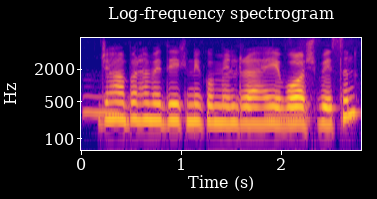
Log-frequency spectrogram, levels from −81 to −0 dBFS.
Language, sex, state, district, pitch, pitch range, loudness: Hindi, female, Punjab, Pathankot, 220 Hz, 200-240 Hz, -18 LUFS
